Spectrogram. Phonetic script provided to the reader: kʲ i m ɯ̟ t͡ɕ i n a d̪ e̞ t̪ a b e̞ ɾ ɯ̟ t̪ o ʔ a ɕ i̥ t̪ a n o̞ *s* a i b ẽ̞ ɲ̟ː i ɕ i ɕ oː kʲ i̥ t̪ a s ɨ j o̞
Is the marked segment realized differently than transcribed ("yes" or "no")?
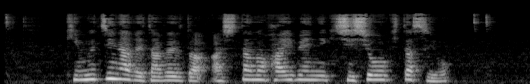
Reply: yes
